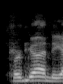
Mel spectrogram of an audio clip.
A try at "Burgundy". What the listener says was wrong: Emphasis on the wrong syllable.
